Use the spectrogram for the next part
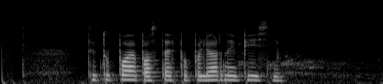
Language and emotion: Russian, angry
